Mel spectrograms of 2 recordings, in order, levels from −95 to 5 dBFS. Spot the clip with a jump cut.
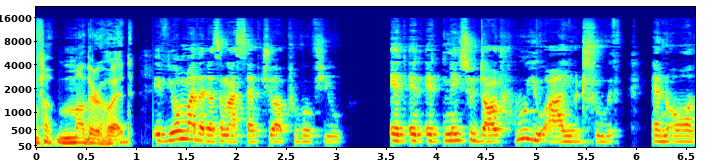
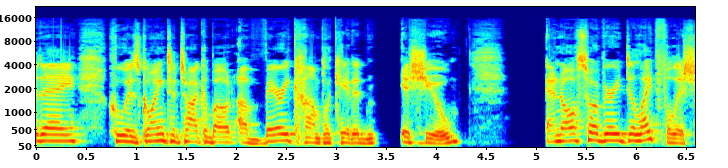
first; 1 cut; at 1.1 s

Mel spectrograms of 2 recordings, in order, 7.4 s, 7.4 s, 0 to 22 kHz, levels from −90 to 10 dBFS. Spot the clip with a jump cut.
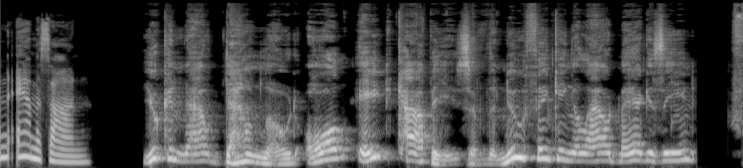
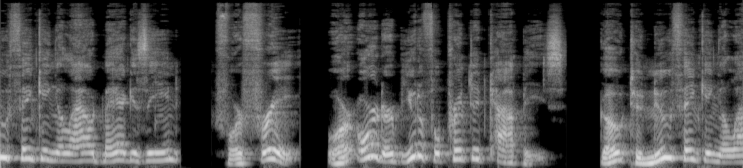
first; 1 cut; at 1.3 s

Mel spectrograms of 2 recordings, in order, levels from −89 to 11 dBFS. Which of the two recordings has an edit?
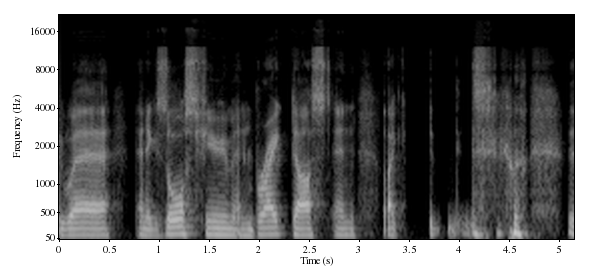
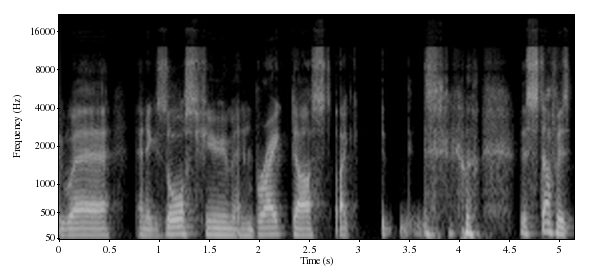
second; 1 cut; at 2.6 s

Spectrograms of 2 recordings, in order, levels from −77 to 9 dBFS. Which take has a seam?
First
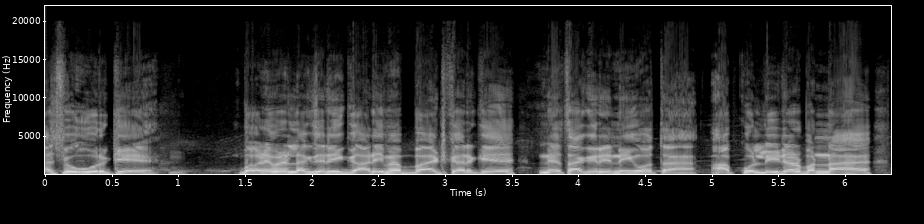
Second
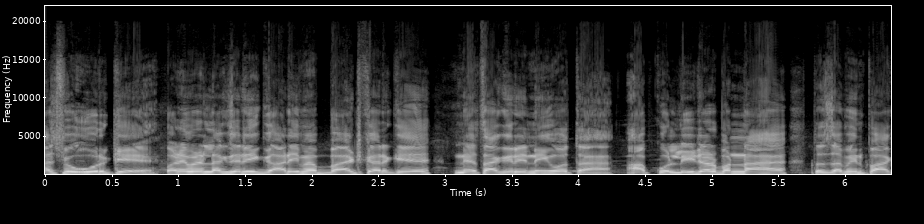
second; 1 cut; at 0.9 s

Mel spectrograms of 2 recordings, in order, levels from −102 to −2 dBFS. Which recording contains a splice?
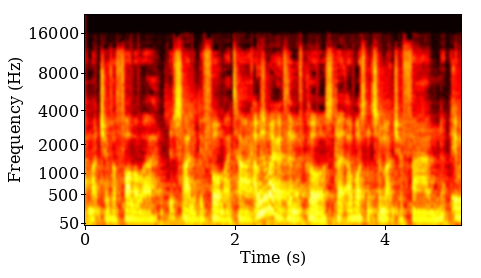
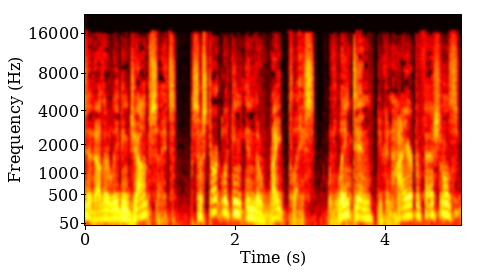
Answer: first; 3 cuts; at 1.0 s, 2.2 s, 3.2 s

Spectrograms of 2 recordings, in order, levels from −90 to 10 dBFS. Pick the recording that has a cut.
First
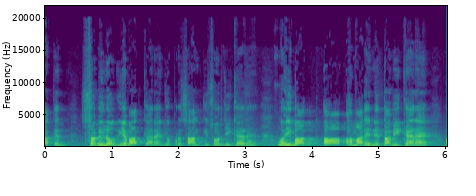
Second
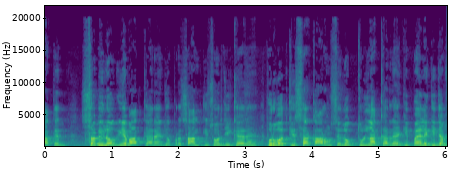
second; 1 cut; at 3.2 s

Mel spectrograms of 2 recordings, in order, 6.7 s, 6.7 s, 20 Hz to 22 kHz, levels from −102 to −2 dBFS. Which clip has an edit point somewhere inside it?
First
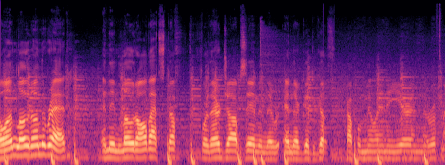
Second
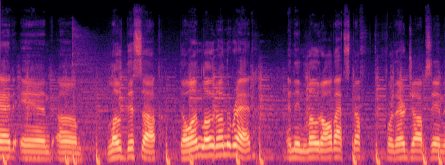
first; 1 cut; at 4.9 s

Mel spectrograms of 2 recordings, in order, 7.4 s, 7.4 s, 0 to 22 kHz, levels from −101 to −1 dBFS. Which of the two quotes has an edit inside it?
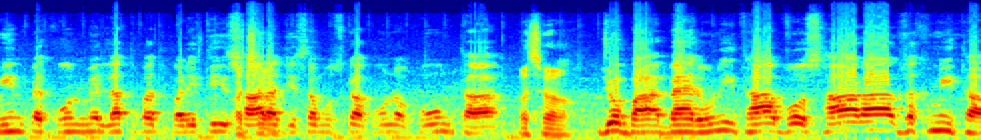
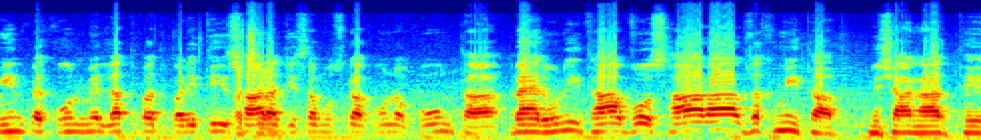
second; 2 cuts; at 3.8 s, 6.3 s

